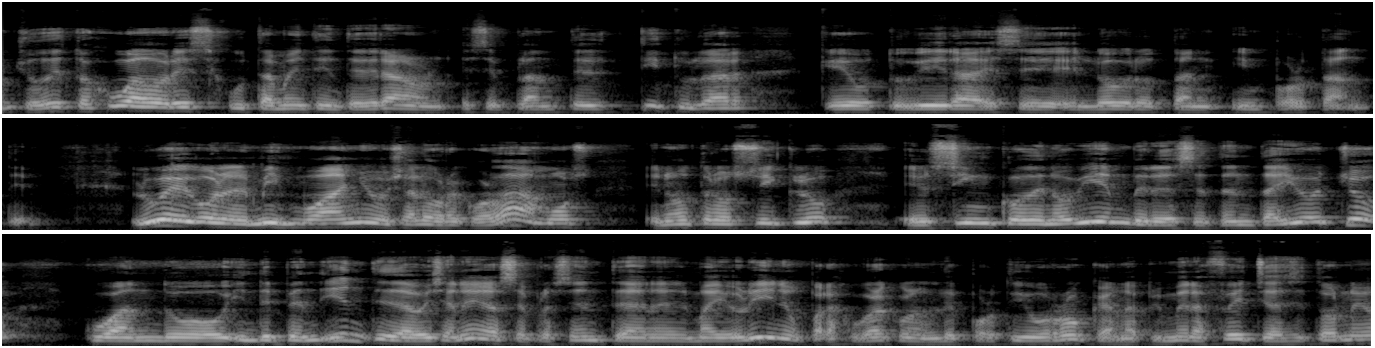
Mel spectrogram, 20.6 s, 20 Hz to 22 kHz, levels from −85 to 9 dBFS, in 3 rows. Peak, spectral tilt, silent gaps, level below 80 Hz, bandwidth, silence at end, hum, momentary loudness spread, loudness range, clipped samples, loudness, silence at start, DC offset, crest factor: -8 dBFS; -1.5 dB/octave; none; -80 dBFS; 17 kHz; 0 s; none; 11 LU; 5 LU; under 0.1%; -26 LUFS; 0 s; under 0.1%; 18 dB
